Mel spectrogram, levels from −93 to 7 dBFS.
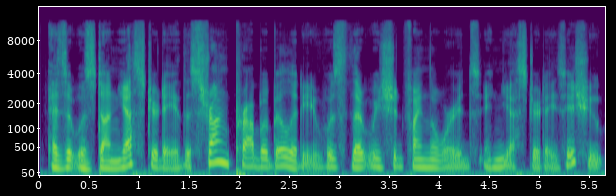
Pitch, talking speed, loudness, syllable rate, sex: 135 Hz, 190 wpm, -19 LUFS, 4.9 syllables/s, male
